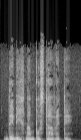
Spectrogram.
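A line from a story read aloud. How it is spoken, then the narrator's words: Whispered. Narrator (Ukrainian): пошепки мовив Роберт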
